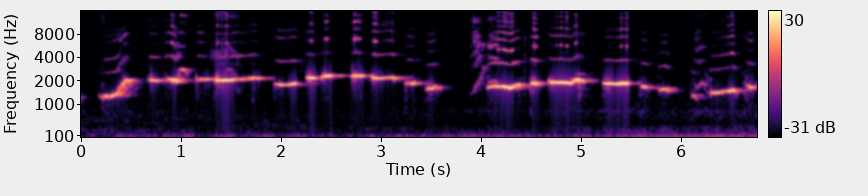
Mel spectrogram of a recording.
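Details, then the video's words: Cockatiel song filling the recording: long continuous melodic whistling with gently wavering, rising and falling notes, a brief pause mid-way before the warbling resumes, steady low hum underneath. "an hour of cockatiels singing!"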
